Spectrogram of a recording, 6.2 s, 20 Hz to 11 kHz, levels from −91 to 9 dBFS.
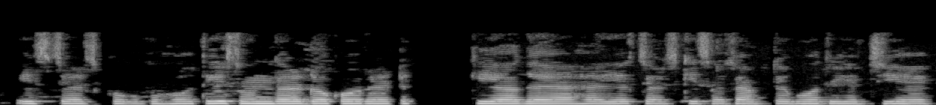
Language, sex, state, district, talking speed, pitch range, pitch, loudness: Hindi, female, Bihar, Sitamarhi, 170 wpm, 205-215 Hz, 210 Hz, -19 LUFS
